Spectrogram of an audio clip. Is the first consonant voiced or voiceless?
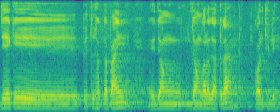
voiced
